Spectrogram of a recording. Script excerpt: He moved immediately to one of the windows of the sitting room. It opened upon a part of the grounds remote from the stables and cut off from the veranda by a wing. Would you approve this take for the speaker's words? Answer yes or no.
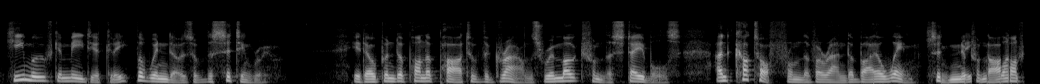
no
